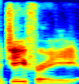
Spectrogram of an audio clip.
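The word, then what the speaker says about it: Giuffre: But there's I mean there's also um Virginia Grey. Um I'm pronouncing it Grey because that's how Americans pronounce it.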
